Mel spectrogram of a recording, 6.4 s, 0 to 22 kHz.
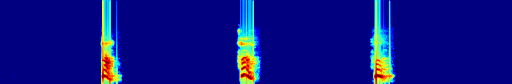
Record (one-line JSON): {"exhalation_length": "6.4 s", "exhalation_amplitude": 22334, "exhalation_signal_mean_std_ratio": 0.2, "survey_phase": "beta (2021-08-13 to 2022-03-07)", "age": "45-64", "gender": "Female", "wearing_mask": "No", "symptom_none": true, "smoker_status": "Never smoked", "respiratory_condition_asthma": false, "respiratory_condition_other": false, "recruitment_source": "REACT", "submission_delay": "3 days", "covid_test_result": "Negative", "covid_test_method": "RT-qPCR", "influenza_a_test_result": "Negative", "influenza_b_test_result": "Negative"}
